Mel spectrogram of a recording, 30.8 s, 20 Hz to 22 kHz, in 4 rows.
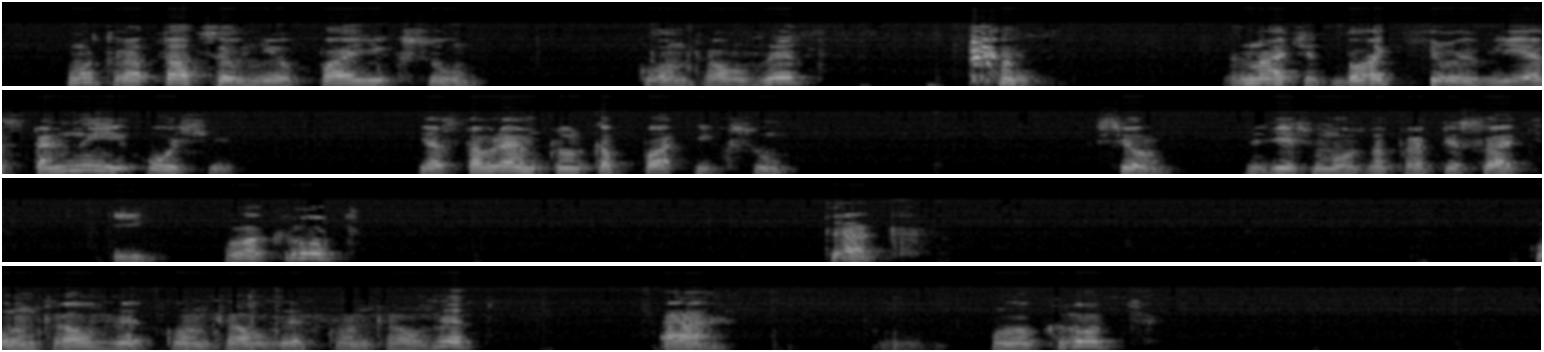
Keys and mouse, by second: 3.5 ctrl+z, 6.9 click, 9.6-12.5 drag, 17.9-20.3 drag, 23.4 ctrl+z, 24.1 ctrl+z, 24.6 ctrl+z, 26.4 a, 27.0 i, 27.5 i, 29.9 click.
